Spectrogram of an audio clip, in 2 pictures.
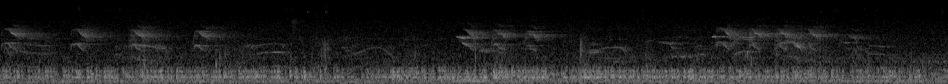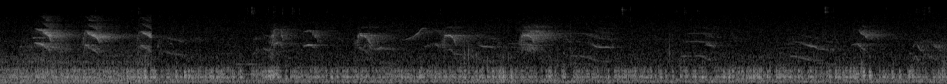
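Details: On a Kadam tree in Bharatpur Bird Sanctuary, fruit bats keep up repeated bursts of shrill, chattering, down-swept squeaks every few seconds, layered over a continuous low rumble of ambient noise.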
